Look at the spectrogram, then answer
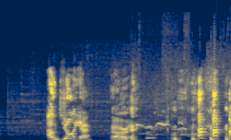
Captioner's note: laugh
